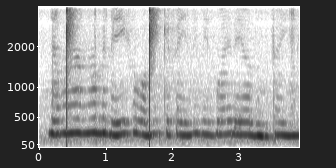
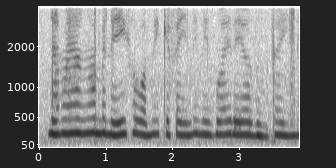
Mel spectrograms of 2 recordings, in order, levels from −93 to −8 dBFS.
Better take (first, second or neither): second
